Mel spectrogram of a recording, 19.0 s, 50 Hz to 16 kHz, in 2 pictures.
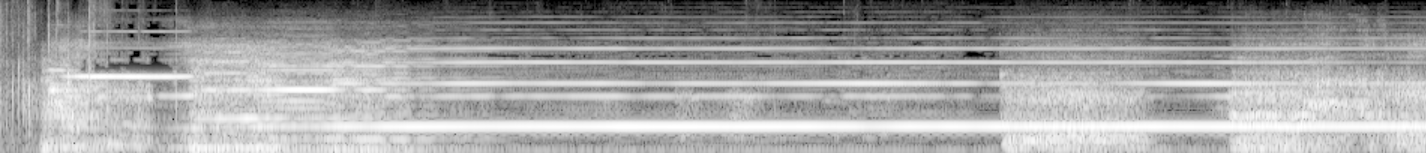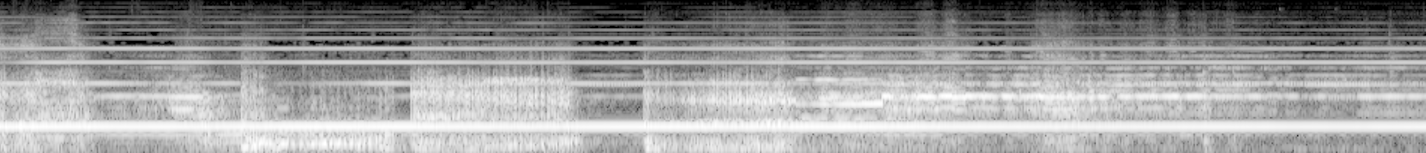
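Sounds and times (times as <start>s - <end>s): electric guitar feedback ringing: 0.0s - 19.0s
distorted guitar and drums bursts: 0.3s - 3.4s.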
